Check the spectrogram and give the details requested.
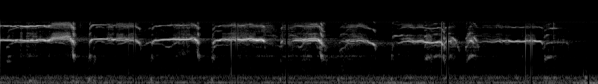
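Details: Peregrine falcon chicks squabbling over prey in a nest box at Orange, morning of 29 October 2018, as an adult steps in to feed them; rapid run of shrill, slurred whistled calls, about eight in six seconds, with clicks.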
